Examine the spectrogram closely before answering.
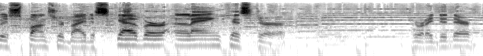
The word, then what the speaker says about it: Lancaster: Mary, since you don't know, yesterday I read this spot, and they wrote out phonetically how to pronounce Lancaster. Right. It's not Lancaster, it's Lancaster.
